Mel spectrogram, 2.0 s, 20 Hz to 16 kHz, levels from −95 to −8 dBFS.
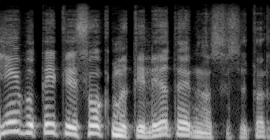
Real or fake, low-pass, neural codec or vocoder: fake; 14.4 kHz; codec, 32 kHz, 1.9 kbps, SNAC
